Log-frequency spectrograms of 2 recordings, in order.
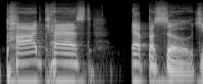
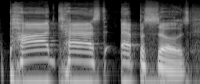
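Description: First: Said in the usual way. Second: "Podcast episodes" spelled out slowly, word by word, stress on "podcast"; slow emphatic correction. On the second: Shown as a demonstration. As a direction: hammer home "Podcast episodes" as a pointed correction. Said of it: "You got that?".

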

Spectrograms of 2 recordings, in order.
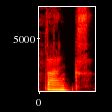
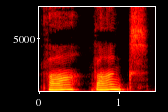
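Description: First: Said in the usual way. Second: "thanks" with an open ah vowel; "thanks" said as "thahnks"; Scottish "thanks". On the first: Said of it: "not thanks". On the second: Shown as a demonstration. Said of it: "ah sound".

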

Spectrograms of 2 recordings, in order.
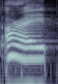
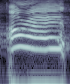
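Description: First: Said in the usual way. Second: High, loud, exaggerated reply; mock strained agreement. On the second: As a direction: squeal it, hammed-up and close to laughter. Escalated repeat of retold reply.

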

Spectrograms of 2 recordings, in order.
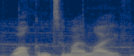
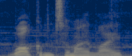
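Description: No difference in how they are said.

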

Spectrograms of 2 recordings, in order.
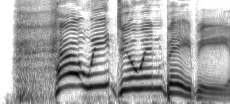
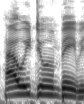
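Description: First: Slow, high and loud stretched greeting; catchphrase. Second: Loud, higher quick catchphrase. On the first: Host drawls his podcast catchphrase to the listeners, slow and high. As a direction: savour every word of the catchphrase. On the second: Host repeats his catchphrase to the listeners, loud and quick. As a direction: toss it off punchy. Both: Pretend. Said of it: "I just love saying that".

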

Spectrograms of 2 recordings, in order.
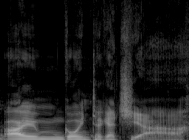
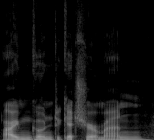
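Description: First: Slow, low pirate growl; lightly voiced pirate drawl. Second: Lightly voiced Sean Connery, low and soft; a hint of Sean Connery drawl; Sean Connery impression. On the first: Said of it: "that's closer". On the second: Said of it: "that's Sean Connery now".

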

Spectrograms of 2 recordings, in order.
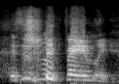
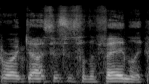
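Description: First: Loud, quick, through laughter; laughing echo. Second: Low, soft movie tough-guy impression; Vin Diesel. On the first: Retold or imitated. Host echoes co-host's movie impression, laughing loudly. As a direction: crack up while repeating the movie line. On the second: Co-host imitating an action star to his crew, low and soft. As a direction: keep it low and quiet, like an action lead. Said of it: "Vin Diesel being like".

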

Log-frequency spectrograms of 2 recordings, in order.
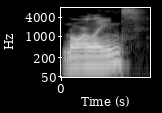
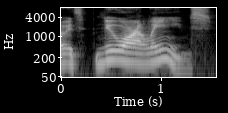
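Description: First: New Orleans with a careful, rising finish; textbook pronunciation. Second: New Orleans said slowly, blended; local pronunciation. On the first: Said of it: "you changed it a little bit there". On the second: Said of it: "No, no". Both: Shown as a demonstration.

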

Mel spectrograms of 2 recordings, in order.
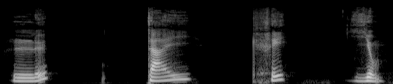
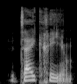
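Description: First: Le, then taille-crayon very slowly; slow teaching model of Le taille-crayon; slow split demo. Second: Said in the usual way. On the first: Shown as a demonstration. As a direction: stretch taille-crayon syllable by syllable. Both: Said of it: "Repeat after me".

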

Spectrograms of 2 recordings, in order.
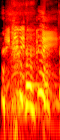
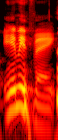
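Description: First: Squeaky high playful repeat; mock high squeal. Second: Said in the usual way. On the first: Host teasing guest seekers, high playful squeal. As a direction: stretch it up into a silly squeal.

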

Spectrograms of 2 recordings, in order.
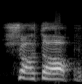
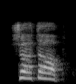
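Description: First: Loud growled shout, laughing through it; Andre impression. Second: Higher, loud mock shout; Andre impression. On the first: Cohost imitating Andre's pre-match interview, loud mock shout. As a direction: bark it out like a giant wrestler, amused. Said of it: "And he goes". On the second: Cohost repeating Andre's promo line, hammed-up loud shout. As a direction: yell it like a giant shutting everyone up. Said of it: "He goes".

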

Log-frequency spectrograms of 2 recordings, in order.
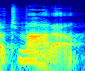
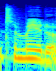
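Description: First: "tomato" with an AH in the middle, toh-MAH-toh. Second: "tomato" with a long AY in the middle, toh-MAY-toh. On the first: Girl comparing name mix-ups, "tomato" said toh-MAH-toh. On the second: Girl comparing name mix-ups, "tomato" said toh-MAY-toh. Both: Shown as a demonstration. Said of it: "It's not given tomato, tomato".

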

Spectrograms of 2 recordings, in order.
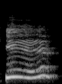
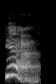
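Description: First: High, mocking "Yeah" with a rise; a high sneering echo of the word; imitating Kevin Costner mocking the guard. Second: Said in the usual way. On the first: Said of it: "mocks him and goes". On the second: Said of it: "he just goes".

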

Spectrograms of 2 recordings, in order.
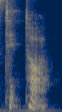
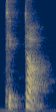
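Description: First: Whispered tick tock, like a bomb. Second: Said in the usual way. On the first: Pretend. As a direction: breathe "tick tock" without voice, close in. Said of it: "lean in real close".

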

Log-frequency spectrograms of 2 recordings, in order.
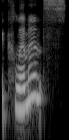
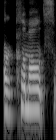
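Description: First: "Clemence" said the English way, KLEM-ents, pitch lifted; English pronunciation. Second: "Clemence" with French vowels, klə-MAHNSS; French-ish pronunciation. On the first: Host reading the mother's name, first anglicised try. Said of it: "or Clemence, whatever, I'm sorry". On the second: Host retrying the name, unsure French correction. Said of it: "whatever, I'm sorry". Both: Shown as a demonstration.

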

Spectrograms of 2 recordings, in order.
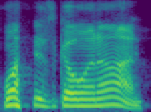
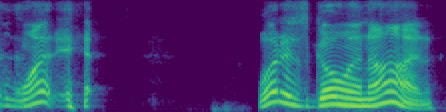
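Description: First: Mock furious. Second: Drawn-out, slower mock disbelief; mock furious. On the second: Repeating what Chaz said, slow and incredulous. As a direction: stretch each word in fake outrage. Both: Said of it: "He's furious".

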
